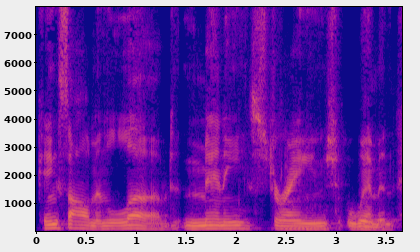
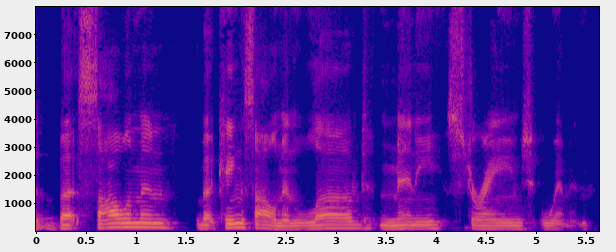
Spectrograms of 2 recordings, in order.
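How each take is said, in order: First: Slow repeat with weight on every word; "King Solomon loved many strange women" said again, slowly, each word weighted; slow emphatic repeat of the verse; repeated for emphasis. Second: Slow, deliberate reading of the verse; slowly reading the verse aloud; slow scripture reading. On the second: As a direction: read it out word by word, slowly. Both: Shown as a demonstration. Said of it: "and it says".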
